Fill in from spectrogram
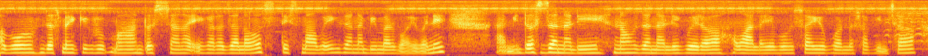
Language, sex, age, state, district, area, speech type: Nepali, female, 30-45, West Bengal, Kalimpong, rural, spontaneous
